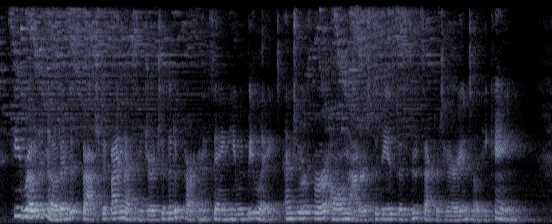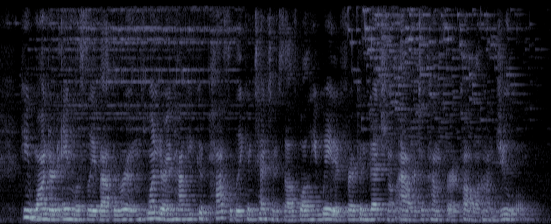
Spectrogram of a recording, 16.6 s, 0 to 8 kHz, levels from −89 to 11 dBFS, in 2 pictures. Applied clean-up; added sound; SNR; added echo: none; Chime; 19 dB; reverberation time 0.8 s.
